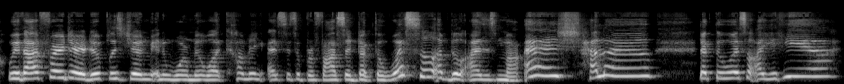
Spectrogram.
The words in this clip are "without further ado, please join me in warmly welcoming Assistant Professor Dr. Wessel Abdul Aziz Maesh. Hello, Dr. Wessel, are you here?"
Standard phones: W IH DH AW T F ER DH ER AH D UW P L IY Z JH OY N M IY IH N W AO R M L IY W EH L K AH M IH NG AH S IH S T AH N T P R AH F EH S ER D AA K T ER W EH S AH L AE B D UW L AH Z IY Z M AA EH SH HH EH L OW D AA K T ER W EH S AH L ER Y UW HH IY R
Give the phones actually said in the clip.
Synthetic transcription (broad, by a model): W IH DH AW T F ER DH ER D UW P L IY S JH OY N M IY IH N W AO R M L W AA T K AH M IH NG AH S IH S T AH P R AH F EH S ER D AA K T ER W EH S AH L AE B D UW L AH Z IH S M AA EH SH HH EH L OW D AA K T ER W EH S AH L ER Y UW HH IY R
